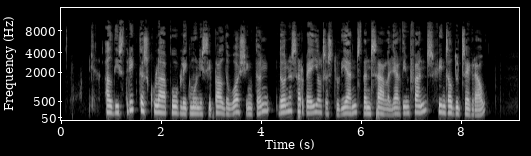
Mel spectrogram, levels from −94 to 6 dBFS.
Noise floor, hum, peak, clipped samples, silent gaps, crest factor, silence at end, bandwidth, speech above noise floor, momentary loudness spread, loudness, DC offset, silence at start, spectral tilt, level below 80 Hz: -76 dBFS; none; -6 dBFS; under 0.1%; none; 20 dB; 0.7 s; 11 kHz; 50 dB; 5 LU; -26 LUFS; under 0.1%; 0.9 s; -4.5 dB/octave; -68 dBFS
